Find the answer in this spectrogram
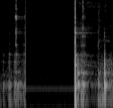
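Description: A few light clicks. The sound then drops out for about a second, and a sharp thump on a conference table microphone follows about one and a half seconds in, as the mic is switched on or handled.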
